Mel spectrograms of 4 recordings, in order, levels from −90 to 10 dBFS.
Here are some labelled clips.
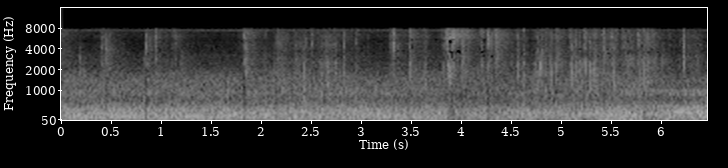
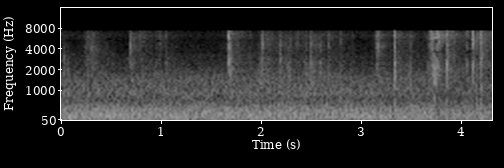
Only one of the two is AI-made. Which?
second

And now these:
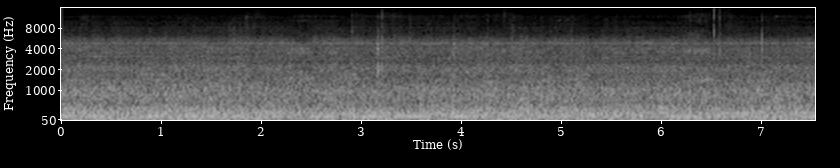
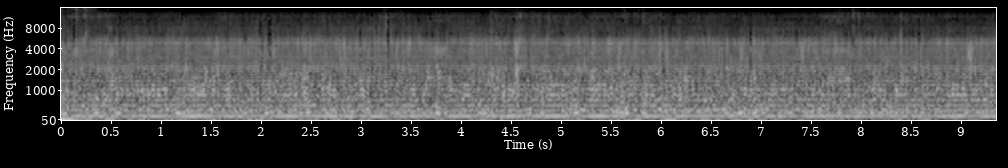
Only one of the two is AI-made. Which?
second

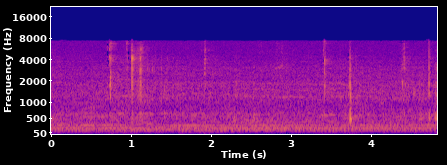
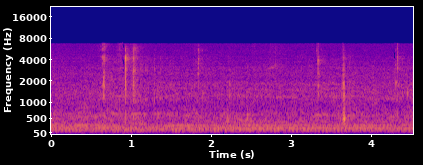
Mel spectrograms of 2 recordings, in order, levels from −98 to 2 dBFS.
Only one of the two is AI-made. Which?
second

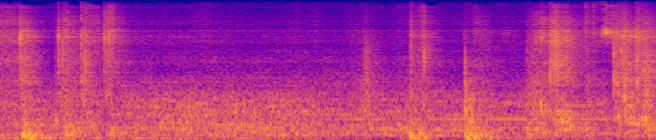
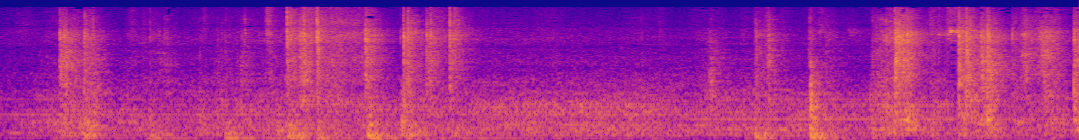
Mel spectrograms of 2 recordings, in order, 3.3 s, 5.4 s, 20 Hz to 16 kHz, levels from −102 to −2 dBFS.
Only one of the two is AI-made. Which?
first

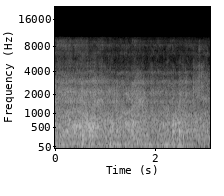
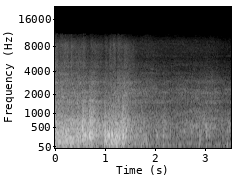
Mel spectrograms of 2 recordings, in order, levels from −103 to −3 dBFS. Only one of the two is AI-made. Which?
first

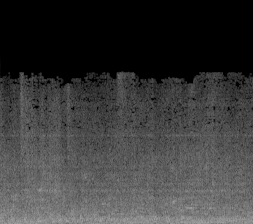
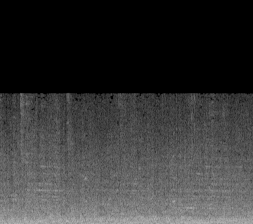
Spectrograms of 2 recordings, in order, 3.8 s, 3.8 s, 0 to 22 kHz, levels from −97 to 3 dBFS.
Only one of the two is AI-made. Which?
first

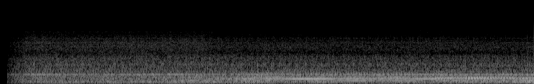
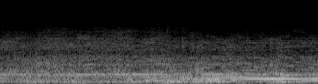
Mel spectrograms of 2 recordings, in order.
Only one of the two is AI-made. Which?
second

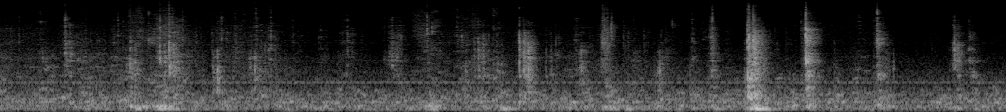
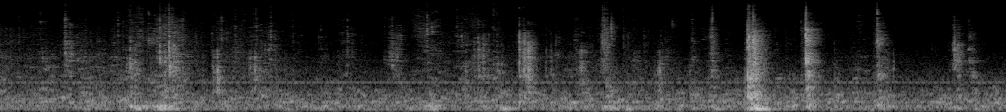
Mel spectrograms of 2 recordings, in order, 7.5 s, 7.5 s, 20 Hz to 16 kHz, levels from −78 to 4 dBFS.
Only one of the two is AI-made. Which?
first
